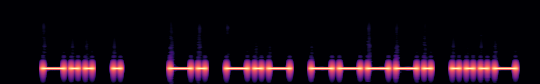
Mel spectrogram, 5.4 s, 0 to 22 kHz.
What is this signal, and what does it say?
Morse code, heard as a keyed tone, about 17 wpm, 660 Hz. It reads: DE NK9V
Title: SOTA QSO Practice 17wpm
